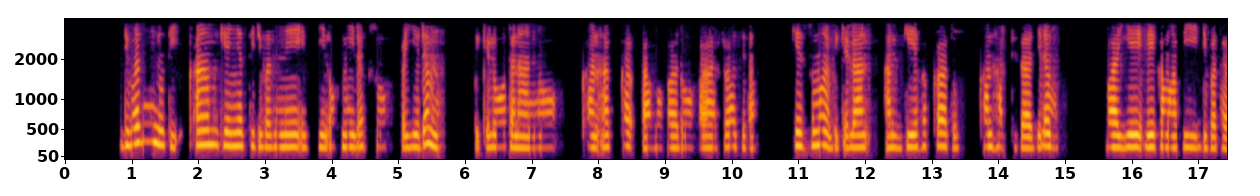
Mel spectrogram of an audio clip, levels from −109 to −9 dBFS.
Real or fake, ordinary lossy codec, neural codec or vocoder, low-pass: real; AAC, 24 kbps; none; 3.6 kHz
